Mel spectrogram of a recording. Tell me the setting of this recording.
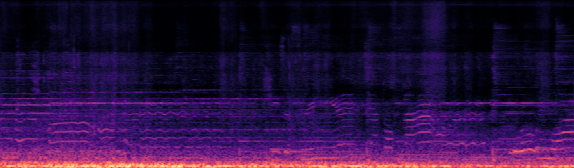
car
